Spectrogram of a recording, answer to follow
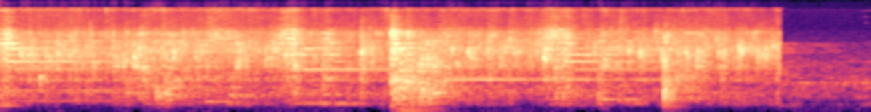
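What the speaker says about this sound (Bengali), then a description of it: "আমরা হালকা করে চিংড়ি মাছটা ভেজে নিচ্ছি কালিয়ার জন্য" Prawns fry lightly in hot oil for a Bengali village-style chingri malai kalia, giving a steady bright sizzle with a few louder stirring crackles, close and continuous before cutting off abruptly.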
